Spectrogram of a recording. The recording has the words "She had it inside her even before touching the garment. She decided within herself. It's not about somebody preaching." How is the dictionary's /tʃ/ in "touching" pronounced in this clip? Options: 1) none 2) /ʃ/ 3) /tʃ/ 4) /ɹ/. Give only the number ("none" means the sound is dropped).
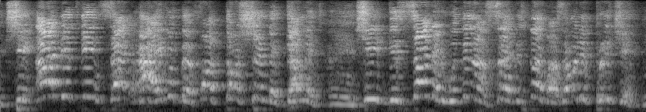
2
